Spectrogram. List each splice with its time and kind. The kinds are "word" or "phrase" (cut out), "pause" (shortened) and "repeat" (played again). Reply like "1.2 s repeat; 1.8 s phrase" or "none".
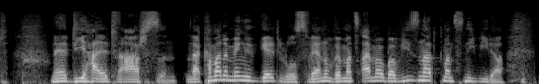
1.2 s word; 4.4 s word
